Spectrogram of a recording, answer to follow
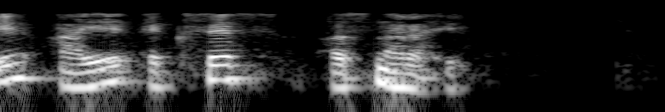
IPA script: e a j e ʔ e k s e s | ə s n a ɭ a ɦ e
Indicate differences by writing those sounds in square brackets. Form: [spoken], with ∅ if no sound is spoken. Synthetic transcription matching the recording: e a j e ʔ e k s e s | ə s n a [ɾ] a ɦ e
